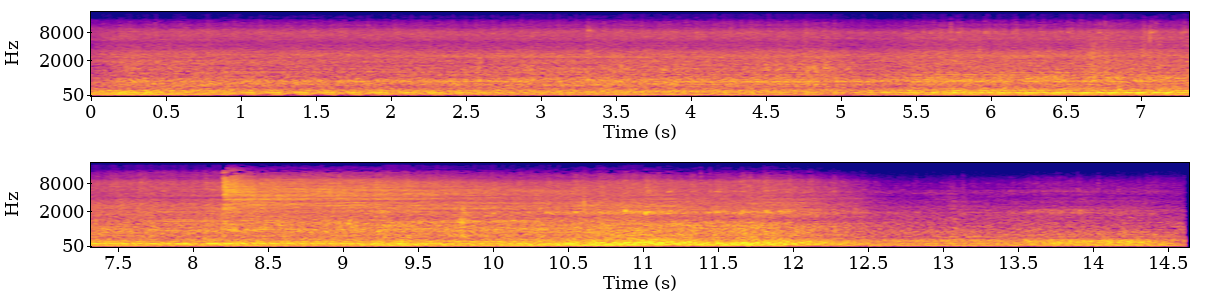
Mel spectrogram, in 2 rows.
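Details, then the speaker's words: 1997 Chevy Tahoe V8, solid axle swap, after three years in storage, fluids checked: deep smooth rumble at idle, briefly rising with a throttle blip and settling back; runs fine. "well I'm actually pretty impressed thing fired right up like I said the transmission feels good as far as first gear went right in"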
